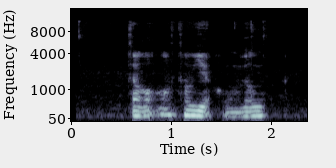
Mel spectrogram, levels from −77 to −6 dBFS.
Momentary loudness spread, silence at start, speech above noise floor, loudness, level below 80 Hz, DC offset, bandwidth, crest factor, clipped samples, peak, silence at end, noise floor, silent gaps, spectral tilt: 7 LU; 0.55 s; 30 dB; -28 LUFS; -58 dBFS; under 0.1%; 11.5 kHz; 18 dB; under 0.1%; -12 dBFS; 0.4 s; -56 dBFS; none; -7.5 dB/octave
